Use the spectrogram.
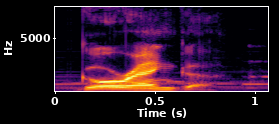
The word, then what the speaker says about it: Gauranga: Then, exhaling, say the word Gauranga. Long, every syllable, stretching out the vowels.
